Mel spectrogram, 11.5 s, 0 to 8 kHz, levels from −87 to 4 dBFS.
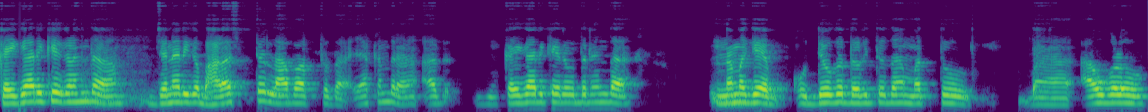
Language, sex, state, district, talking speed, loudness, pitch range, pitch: Kannada, male, Karnataka, Bijapur, 80 wpm, -16 LUFS, 155-180 Hz, 165 Hz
